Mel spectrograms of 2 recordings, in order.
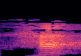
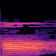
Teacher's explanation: Untuk merasakan perbedaan itu pada bagian pangkal lidah. Ketika kita mengucapkan ha, maka pangkal lidah tidak terasa ada penegangan.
